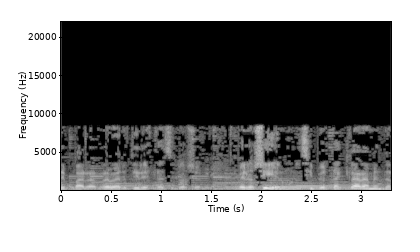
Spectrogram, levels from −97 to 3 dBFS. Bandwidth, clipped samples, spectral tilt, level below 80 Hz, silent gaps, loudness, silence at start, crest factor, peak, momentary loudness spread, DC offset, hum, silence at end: 8.8 kHz; under 0.1%; -3.5 dB/octave; -64 dBFS; none; -20 LUFS; 0 s; 16 dB; -2 dBFS; 11 LU; under 0.1%; none; 0 s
